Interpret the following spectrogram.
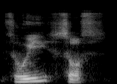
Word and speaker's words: jouissance: সুইসোসের উচ্চারণ এরকম জুই সোস। এখানে ফরাসি শব্দে জু উচ্চারণ হয় না দেখে ঝুই বলতে হবে।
